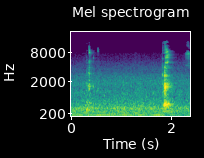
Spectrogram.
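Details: Morning hiccups from a woman at about 6 a.m. before brushing her teeth: two brief, sharp involuntary gulping sounds, a soft one then a louder one.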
